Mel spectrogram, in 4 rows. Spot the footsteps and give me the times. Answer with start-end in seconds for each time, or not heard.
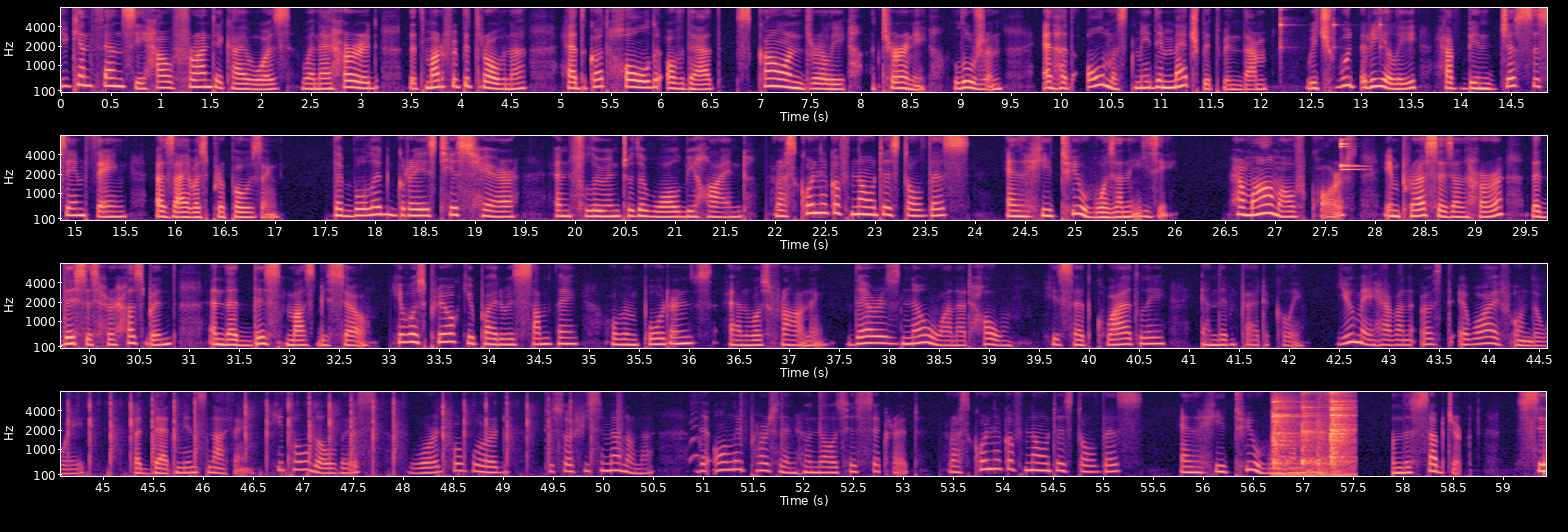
not heard.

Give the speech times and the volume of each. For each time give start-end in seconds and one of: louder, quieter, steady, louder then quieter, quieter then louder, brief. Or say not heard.
0.0-25.9 steady
26.6-59.4 quieter.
